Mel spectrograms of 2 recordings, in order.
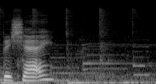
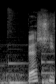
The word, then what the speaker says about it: Beachy: It's not pronounced Bichet. Beachy Furniture, located next to the Mermaid a few miles from the Delaware beaches on US Route 9.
